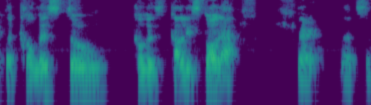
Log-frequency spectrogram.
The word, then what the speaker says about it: Calisto: i clicked on that one right the callisto callisto there that's the correct pronunciation so notice i can either look on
